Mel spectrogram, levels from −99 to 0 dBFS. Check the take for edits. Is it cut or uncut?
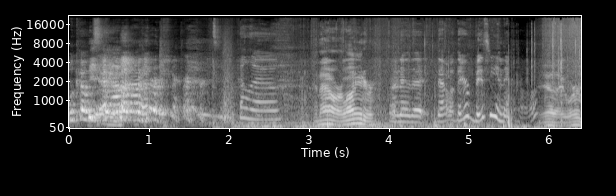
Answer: uncut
